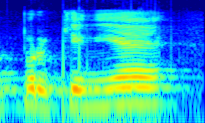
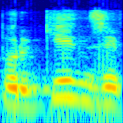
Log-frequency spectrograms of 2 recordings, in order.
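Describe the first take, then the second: First: The name is said with French pronunciation. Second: The name is said without French pronunciation.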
